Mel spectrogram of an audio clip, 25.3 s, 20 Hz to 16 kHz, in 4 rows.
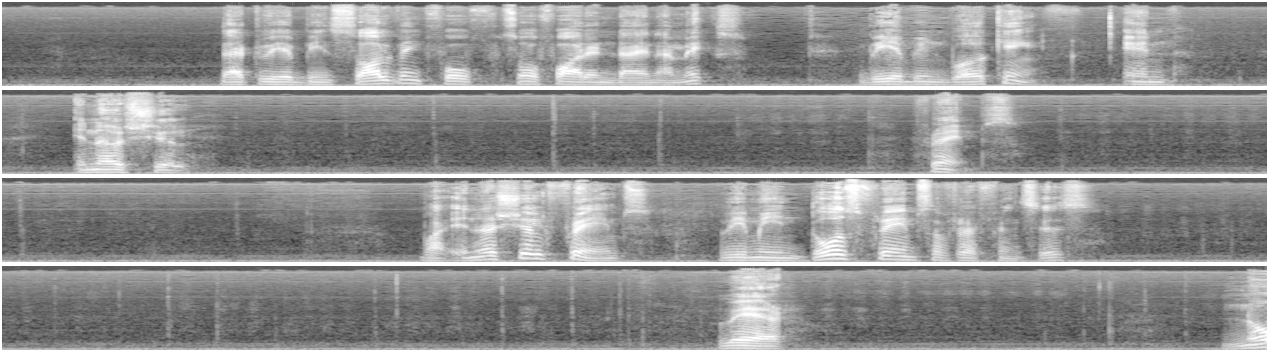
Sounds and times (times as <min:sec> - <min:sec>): Speech: 0:01.1 - 0:06.0, 0:06.7 - 0:07.4, 0:10.9 - 0:11.5, 0:14.8 - 0:18.2, 0:22.6 - 0:23.0, 0:25.1 - 0:25.3.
